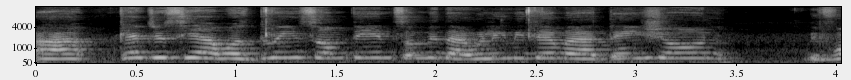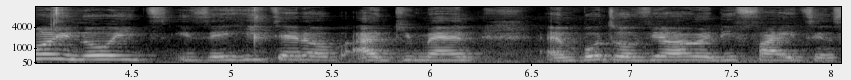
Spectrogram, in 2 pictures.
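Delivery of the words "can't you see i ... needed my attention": acted-out shouting, shrill and very high-pitched. Acting out the other partner shouting back as an argument heats up: shouting. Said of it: "He will start shouting also".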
